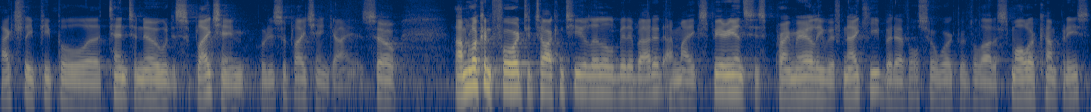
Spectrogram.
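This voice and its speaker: Talking very fast with a Dutch accent, a man keeps a medium pitch with ordinary variation while his loudness swings widely. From Netherlands. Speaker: keynote speaker, retired supply chain executive. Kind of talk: keynote talk. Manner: halting, many fillers and repeats.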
